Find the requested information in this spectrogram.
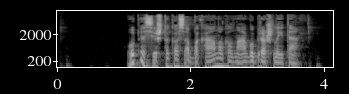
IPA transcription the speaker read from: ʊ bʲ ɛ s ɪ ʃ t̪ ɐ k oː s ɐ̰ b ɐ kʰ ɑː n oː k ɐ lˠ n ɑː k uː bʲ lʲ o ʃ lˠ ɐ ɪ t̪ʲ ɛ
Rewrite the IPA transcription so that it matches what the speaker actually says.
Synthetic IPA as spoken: ʊ pʲ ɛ s ɪ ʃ t̪ ɐ k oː s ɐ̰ b ɐ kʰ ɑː n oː k ɐ lˠ n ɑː ɡ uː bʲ ɾʲ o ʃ lˠ ɐ ɪ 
